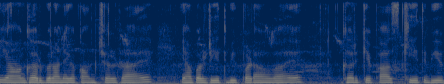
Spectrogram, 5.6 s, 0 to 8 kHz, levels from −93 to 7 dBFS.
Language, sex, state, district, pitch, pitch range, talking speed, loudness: Hindi, female, Uttar Pradesh, Budaun, 190 Hz, 185-195 Hz, 225 wpm, -45 LUFS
